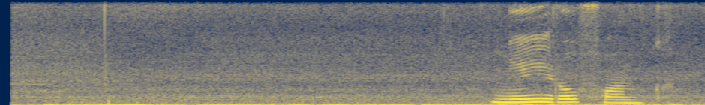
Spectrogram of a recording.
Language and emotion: Russian, neutral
